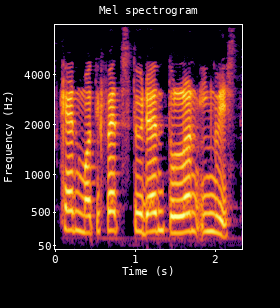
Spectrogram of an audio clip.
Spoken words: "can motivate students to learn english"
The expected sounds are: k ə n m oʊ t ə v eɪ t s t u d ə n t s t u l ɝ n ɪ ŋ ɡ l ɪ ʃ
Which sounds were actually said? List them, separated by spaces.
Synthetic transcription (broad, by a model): k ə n m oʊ t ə f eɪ t s t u d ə n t t u l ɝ n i ŋ ɡ l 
